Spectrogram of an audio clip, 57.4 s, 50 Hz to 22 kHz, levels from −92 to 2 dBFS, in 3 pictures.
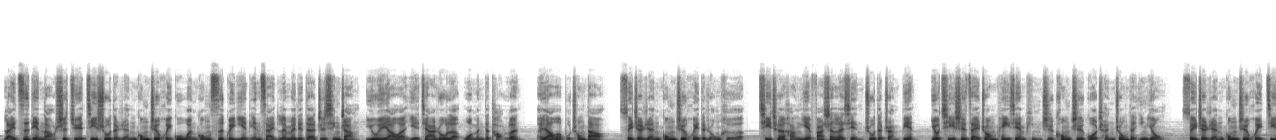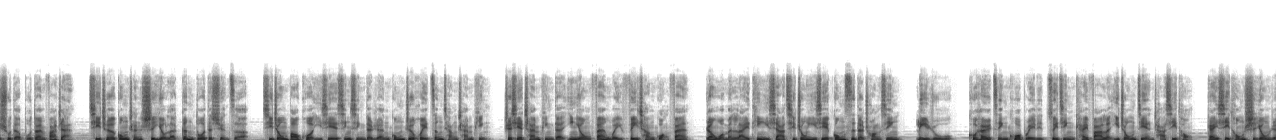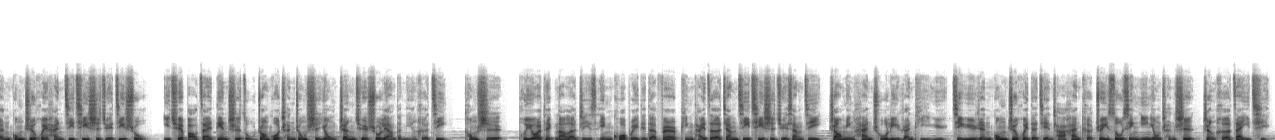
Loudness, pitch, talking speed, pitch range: -17 LUFS, 125 Hz, 330 characters per minute, 105-150 Hz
